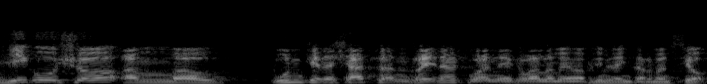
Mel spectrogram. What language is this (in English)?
Catalan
